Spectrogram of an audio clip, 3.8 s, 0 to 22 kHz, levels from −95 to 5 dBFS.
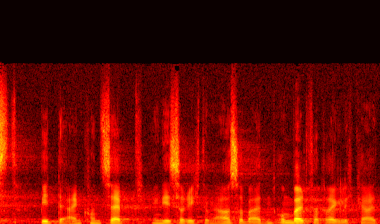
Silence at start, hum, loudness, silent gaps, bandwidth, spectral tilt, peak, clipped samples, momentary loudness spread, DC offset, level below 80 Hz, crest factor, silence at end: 0 s; none; -29 LUFS; none; 16 kHz; -3 dB/octave; -4 dBFS; under 0.1%; 9 LU; under 0.1%; -72 dBFS; 26 dB; 0 s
